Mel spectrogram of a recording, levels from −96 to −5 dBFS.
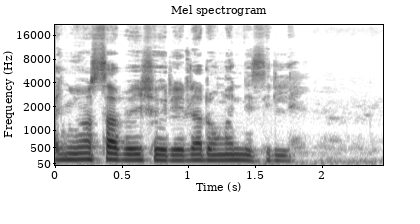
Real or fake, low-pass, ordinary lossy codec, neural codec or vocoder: real; none; none; none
